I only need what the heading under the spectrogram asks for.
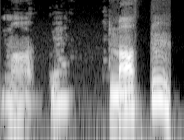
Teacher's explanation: E is silent. E kind of drops out here in that second syllable.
